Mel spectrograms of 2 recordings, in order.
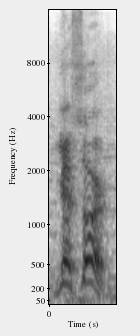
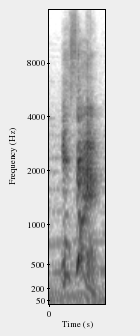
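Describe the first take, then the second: First: It is said in his normal voice. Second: It is said imitating the Tampas from Chibi-Robo.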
